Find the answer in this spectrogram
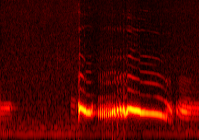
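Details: Ringneck dove cooing as a lure to draw answering birds: a sharp rising note, then a rolling, pulsed coo sliding slowly downward, ending in a short trailing phrase, over a steady low electrical hum.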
